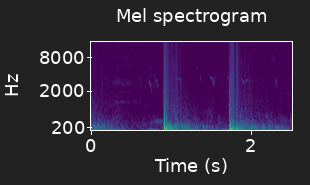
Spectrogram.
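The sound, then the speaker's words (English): Two heavy, booming stomps of an elephant land a little under a second apart, each a deep thud that rumbles and fades, heard in the distance, with no voices present. “Just as the perplexed looks were going through everyone's eyes, a loud stomping noise could be heard in the distance.”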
